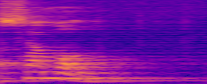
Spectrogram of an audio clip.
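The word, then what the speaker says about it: salmon: মাছ এর singular plural হতা শ্যামন যদিও স্যালমন লেখা আছে এল এর উচ্চারণ হয় না সিরিজ একবচন যা বহুবচন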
